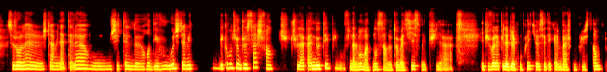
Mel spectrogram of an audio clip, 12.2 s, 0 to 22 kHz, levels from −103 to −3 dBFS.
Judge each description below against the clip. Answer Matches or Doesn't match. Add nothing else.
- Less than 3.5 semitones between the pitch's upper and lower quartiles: Doesn't match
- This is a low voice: Doesn't match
